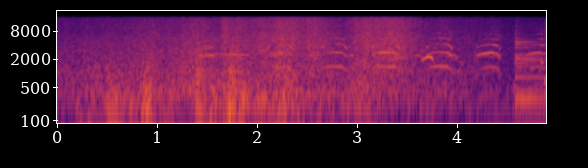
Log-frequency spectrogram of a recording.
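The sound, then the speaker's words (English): Steady roar of ocean waves and gusting wind at sea, a constant, loud wash of noise, with brief high-pitched cries rising over it near the end. “The allure of the sea. It's hard not to deny it when it comes beckoning.”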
